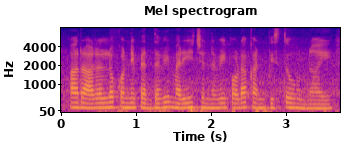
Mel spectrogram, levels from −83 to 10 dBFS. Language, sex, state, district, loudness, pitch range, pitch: Telugu, female, Telangana, Hyderabad, -16 LUFS, 160-175 Hz, 165 Hz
